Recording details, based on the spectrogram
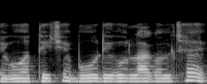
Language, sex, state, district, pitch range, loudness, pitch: Maithili, male, Bihar, Supaul, 140-145 Hz, -15 LUFS, 145 Hz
